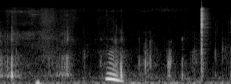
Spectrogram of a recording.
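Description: A young woman makes a short, sliding sound of delight close to a microphone.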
